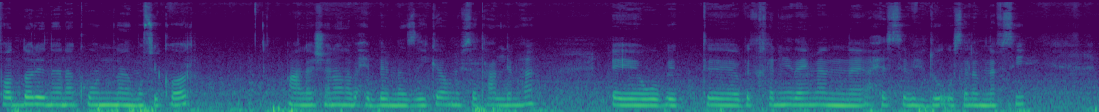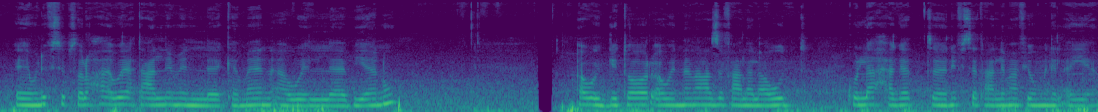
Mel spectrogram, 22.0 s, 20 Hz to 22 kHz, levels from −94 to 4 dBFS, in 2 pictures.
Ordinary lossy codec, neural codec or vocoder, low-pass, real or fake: none; none; none; real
